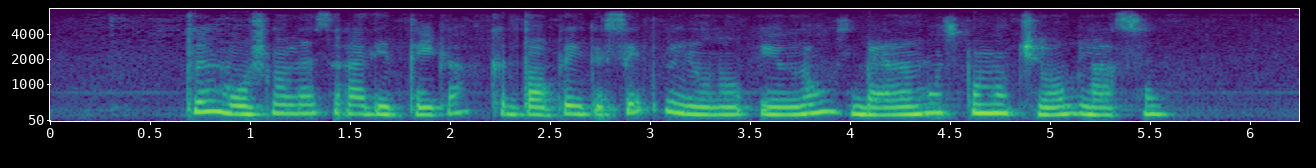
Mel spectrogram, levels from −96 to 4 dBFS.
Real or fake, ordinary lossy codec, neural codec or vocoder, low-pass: fake; Opus, 24 kbps; codec, 44.1 kHz, 3.4 kbps, Pupu-Codec; 7.2 kHz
